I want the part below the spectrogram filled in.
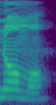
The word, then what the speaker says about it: gnomo: A ver, aquí dice que va un gnomo. Gnomo con G. ¿Vale? Gnomo. No pronunciamos la G, pero está ahí.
